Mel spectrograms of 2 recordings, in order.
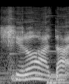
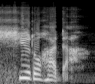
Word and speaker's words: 싫어하다: it can be conjugated how do you write shirohada in hangout this composed of four syllables but the first syllable what it is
